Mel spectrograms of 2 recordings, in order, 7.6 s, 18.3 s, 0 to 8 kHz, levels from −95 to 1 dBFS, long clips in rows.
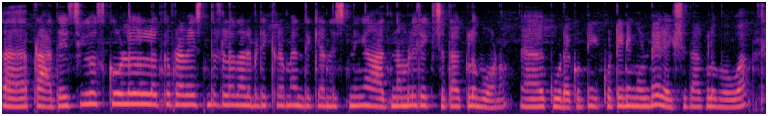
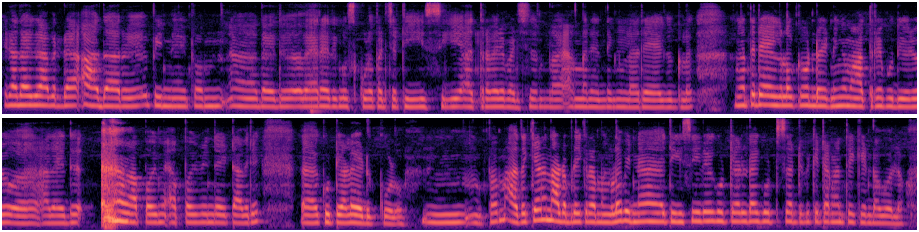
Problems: none marked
